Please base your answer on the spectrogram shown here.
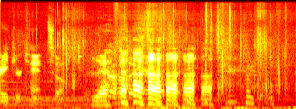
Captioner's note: laughs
